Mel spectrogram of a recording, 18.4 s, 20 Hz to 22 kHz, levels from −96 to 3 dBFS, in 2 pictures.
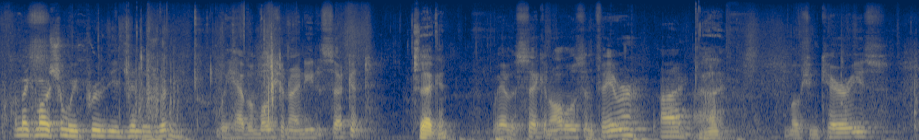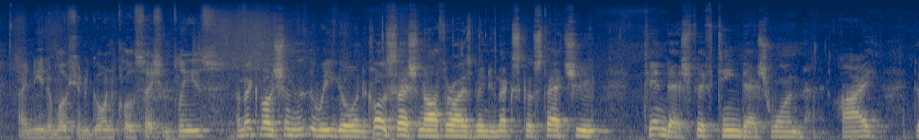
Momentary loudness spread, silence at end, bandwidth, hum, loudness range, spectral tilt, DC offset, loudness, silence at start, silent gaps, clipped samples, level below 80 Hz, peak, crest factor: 17 LU; 0 s; 19 kHz; none; 9 LU; -6.5 dB/octave; under 0.1%; -29 LUFS; 0 s; none; under 0.1%; -50 dBFS; -8 dBFS; 22 dB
